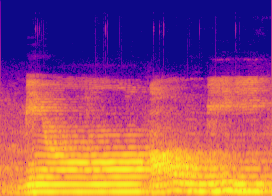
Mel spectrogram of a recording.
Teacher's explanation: Ikhfa'nya tebal, ya. Min karena bertemu dengan huruf yang tebal.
